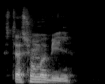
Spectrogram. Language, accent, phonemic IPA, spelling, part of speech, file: French, France, /sta.sjɔ̃ mɔ.bil/, station mobile, noun, LL-Q150 (fra)-station mobile.wav
- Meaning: mobile station (mobile equipment)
